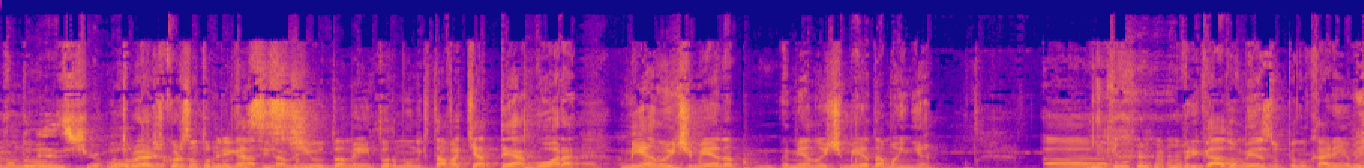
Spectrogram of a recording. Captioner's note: laughter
